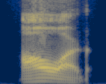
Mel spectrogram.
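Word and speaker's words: hour: দেখ এটা কি হবে স মিনিটস মেকড আওয়ার আওয়ার আওয়ার হচ্ছে কিন্তু হাওয়ার নয় আওয়ার ওয়রের মতন উচ্চারণ হচ্ছে তাই এই জায়গাটা কি হলো এন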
